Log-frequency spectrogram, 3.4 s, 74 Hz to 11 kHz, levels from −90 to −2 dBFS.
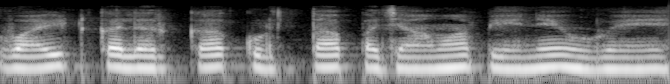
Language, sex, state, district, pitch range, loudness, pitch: Hindi, female, Madhya Pradesh, Bhopal, 190-205 Hz, -16 LUFS, 195 Hz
